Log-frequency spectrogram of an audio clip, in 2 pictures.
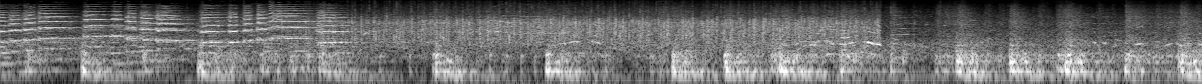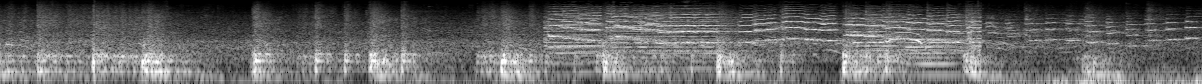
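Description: Processional brass band with drums playing a march. A trumpet melody at the start gives way to a long stretch of mostly drumbeats and noise in the middle, and the brass melody returns about two-thirds of the way in.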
